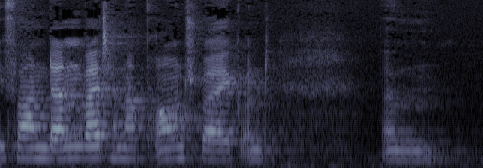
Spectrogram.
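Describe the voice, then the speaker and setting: Over noticeable background noise and audible room echo, a woman speaks at a moderate pace in a medium pitch. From Lower Saxony, Germany (Hildesheim). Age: 20s. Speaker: cycling tour fundraiser. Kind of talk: interview.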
